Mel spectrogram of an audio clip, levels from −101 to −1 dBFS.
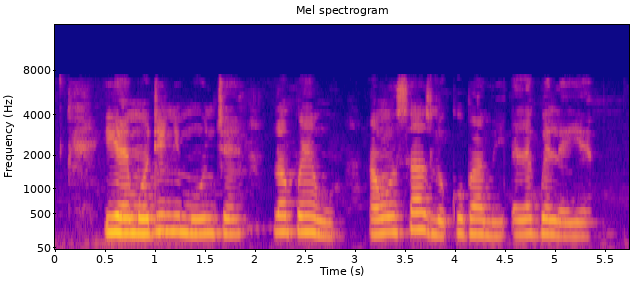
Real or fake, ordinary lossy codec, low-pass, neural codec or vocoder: real; none; 7.2 kHz; none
